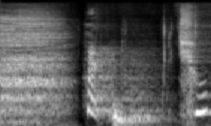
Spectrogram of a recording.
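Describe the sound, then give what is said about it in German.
A loud sneeze: a long breathy intake builds up, then sharp noisy bursts of air burst out, with no talking around it. “Oh, Achtung, ich muss niesen.”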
